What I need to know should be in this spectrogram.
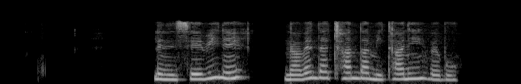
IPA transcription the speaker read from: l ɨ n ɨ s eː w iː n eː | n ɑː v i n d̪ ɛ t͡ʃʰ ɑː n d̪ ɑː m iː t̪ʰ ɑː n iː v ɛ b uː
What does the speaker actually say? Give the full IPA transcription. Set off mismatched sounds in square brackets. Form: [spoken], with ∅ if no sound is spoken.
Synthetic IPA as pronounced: l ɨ n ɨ s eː w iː n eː | n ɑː v [ɛ] n d̪ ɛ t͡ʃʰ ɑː n d̪ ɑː m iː t̪ʰ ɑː n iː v ɛ b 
